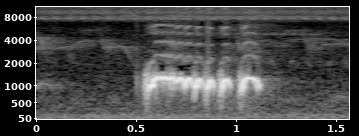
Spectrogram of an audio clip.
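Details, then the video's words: Crisp-voiced local zebra dove from Java singing classic Mataram song: an even cooing note, then a quick string of rolling pulses ending on a longer note. "PERKUTUT LOKAL GACOR cuman hitungan menit nyaut SUARA GARING"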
